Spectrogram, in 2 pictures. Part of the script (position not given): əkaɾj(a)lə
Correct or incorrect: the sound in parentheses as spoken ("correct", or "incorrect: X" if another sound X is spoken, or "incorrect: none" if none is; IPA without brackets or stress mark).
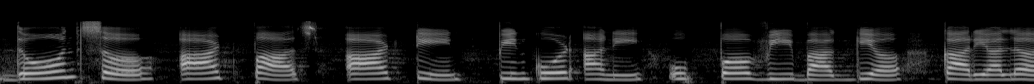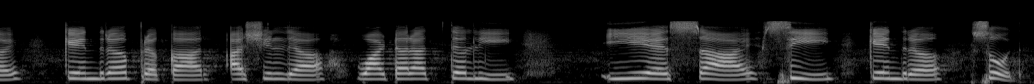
correct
